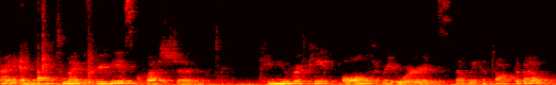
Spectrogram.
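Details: Adult woman speaking (clinician); typical speech.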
